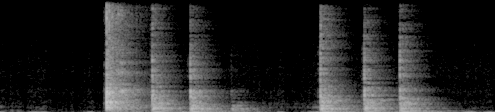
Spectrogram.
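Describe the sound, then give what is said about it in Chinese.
Loud, heavy knocking on a door in two quick bursts, four thuds, a short pause, then three more, each strike booming and fading fast, with no voices. “砰砰砰砰砰砰！”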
